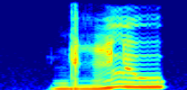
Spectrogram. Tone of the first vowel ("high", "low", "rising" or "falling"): rising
